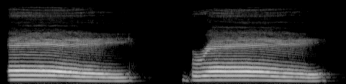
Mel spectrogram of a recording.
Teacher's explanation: the jaw drops more for the beginning of the sound and less for the end of the sound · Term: ay as in say diphthong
